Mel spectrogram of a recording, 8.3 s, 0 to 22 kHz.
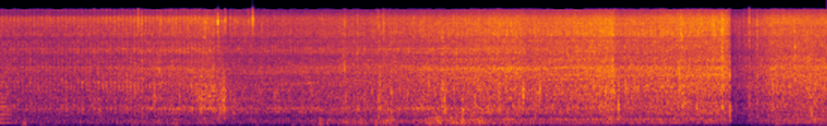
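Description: Nissan Patrol 4x4's engine running at low revs as it crawls down a steep dirt track. The sound breaks off briefly about seven seconds in, then picks up again.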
